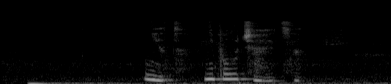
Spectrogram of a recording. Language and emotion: Russian, sad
